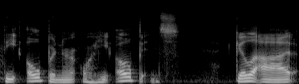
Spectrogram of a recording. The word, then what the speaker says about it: Gilead: Gilead, or Gilead, as it's normally pronounced, is a region of Israel that is across the Jordan River.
